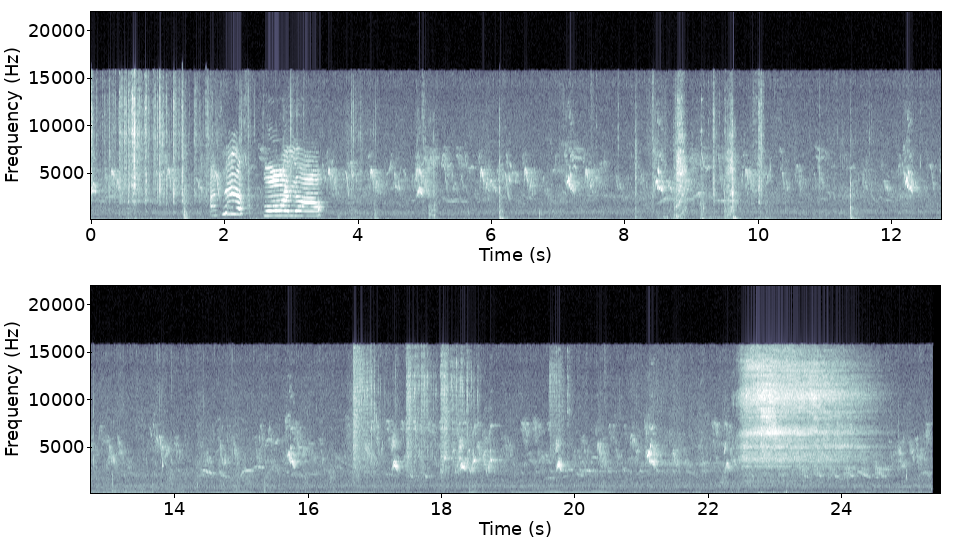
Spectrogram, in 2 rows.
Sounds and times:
Spray: 16.6s - 18.3s, 22.4s - 24.8s.

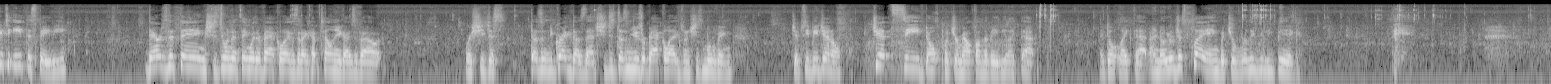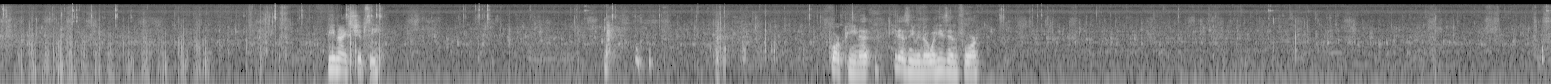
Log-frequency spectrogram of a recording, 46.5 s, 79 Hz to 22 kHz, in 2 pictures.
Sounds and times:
Speech: 0.0s - 1.0s, 2.2s - 5.8s, 7.0s - 11.0s, 11.9s - 15.6s, 16.5s - 19.6s, 28.2s - 29.0s, 35.7s - 38.0s
Sink (filling or washing): 0.0s - 46.5s.

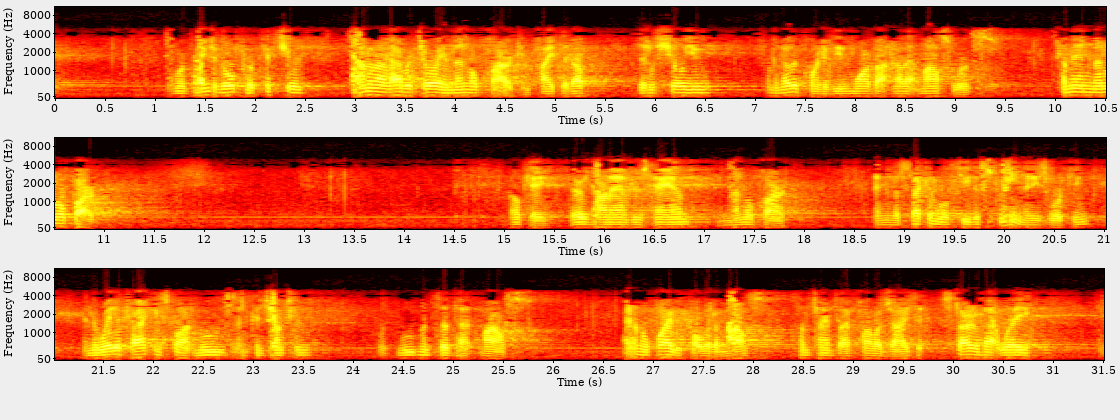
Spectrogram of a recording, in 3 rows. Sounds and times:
Speech: 1.1s - 11.1s, 15.0s - 17.9s, 18.6s - 26.0s, 26.7s - 31.5s.

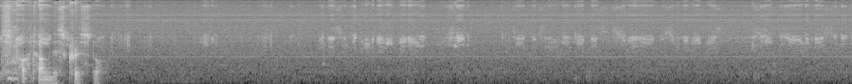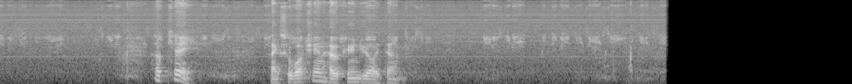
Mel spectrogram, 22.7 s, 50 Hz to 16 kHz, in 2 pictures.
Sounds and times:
Speech: 0.0s - 1.5s, 13.4s - 14.0s, 15.0s - 16.8s
Radio: 0.0s - 20.2s.

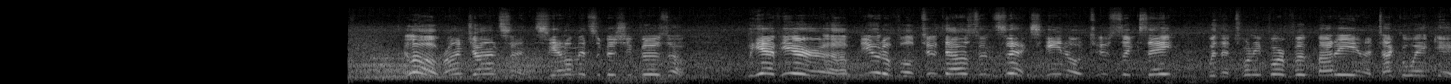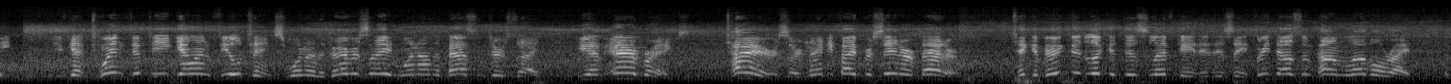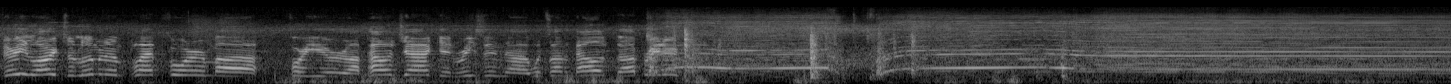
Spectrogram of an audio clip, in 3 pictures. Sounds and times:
Speech: 4.1s - 6.9s, 7.5s - 36.0s.

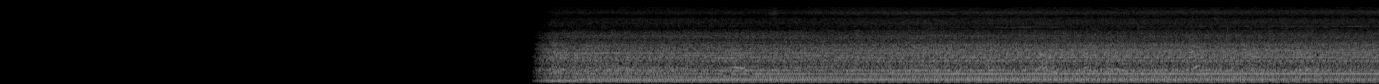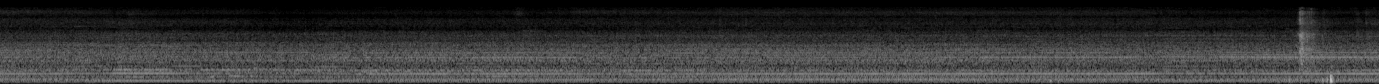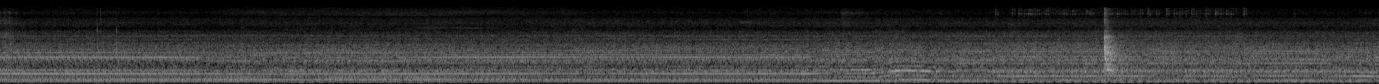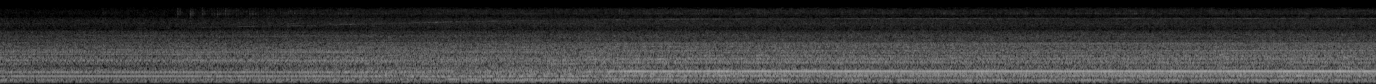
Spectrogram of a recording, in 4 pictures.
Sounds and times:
Vehicle: 5.4s - 55.1s.

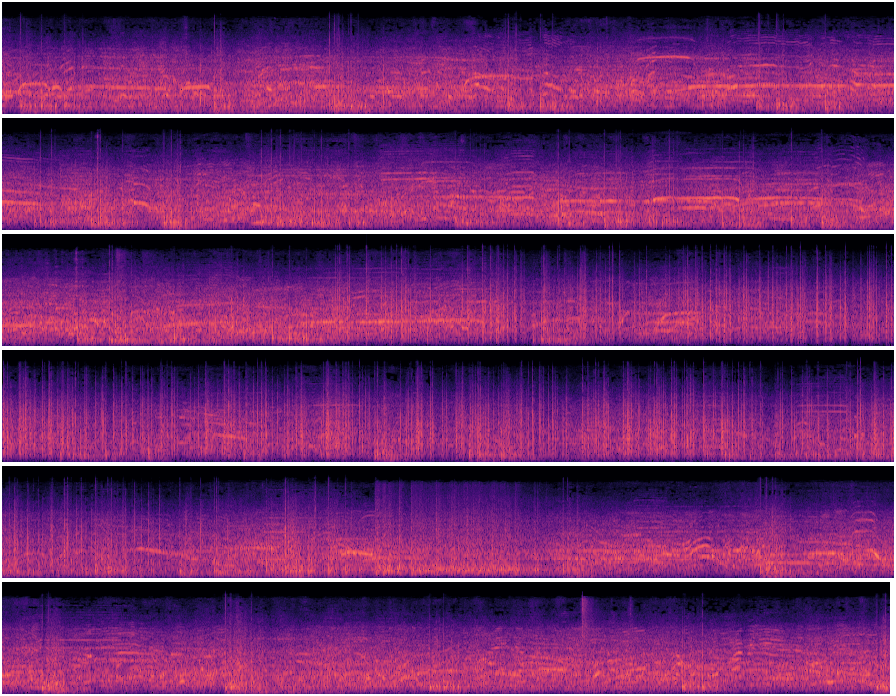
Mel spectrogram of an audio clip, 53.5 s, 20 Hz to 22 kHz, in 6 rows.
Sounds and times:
Speech: 0.0s - 39.8s, 41.2s - 53.4s.

